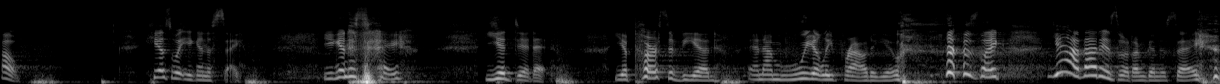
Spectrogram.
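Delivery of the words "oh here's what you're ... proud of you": put-on heaviest, broad, thick Boston accent. Speaker retells what a child told her to say, thick boston accent. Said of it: "he has the thickest Boston accent you've ever heard".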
